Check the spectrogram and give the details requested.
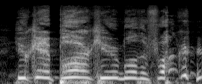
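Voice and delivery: very high, very loud, shrill, enraged screaming. Retelling a trucker who marched over wanting to fight the speaker's dad, retelling a trucker's scream. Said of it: "and he's screaming".

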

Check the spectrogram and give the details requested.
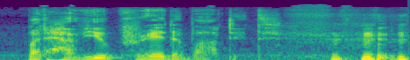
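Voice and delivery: put-on soft, hushed Nigerian accent, near whisper. Retelling a man asking him for the third time, in his Nigerian accent. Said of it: "with his Nigerian accent".

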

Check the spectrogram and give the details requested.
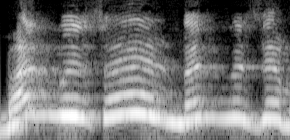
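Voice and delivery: put-on very high voice with heavy French accent. Recounting a heavyset man running over to her, thick french accent. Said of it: "with a heavy, thick French accent speaking English".

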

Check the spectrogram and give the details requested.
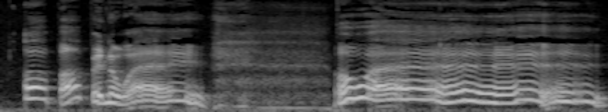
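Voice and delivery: very high, slow cry, "away" stretched out. Joking around with listeners, doing a Seinfeld impression. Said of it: "this is my Seinfeld doing a Buzz Lightyear".

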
